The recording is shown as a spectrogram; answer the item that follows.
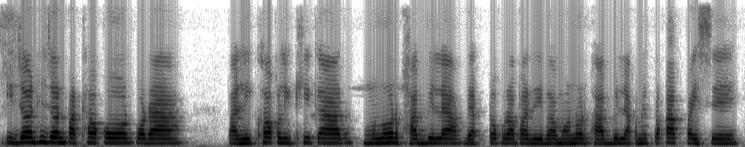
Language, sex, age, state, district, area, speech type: Assamese, female, 45-60, Assam, Udalguri, rural, spontaneous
